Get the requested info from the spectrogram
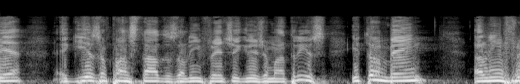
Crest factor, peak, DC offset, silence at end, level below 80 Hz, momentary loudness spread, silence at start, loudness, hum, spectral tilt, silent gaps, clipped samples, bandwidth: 10 dB; 0 dBFS; under 0.1%; 0 s; -24 dBFS; 9 LU; 0 s; -10 LUFS; none; -5.5 dB/octave; none; under 0.1%; 10 kHz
